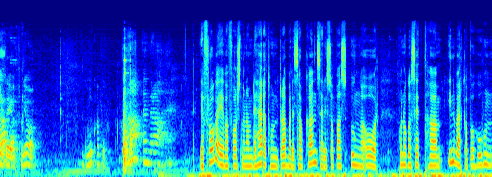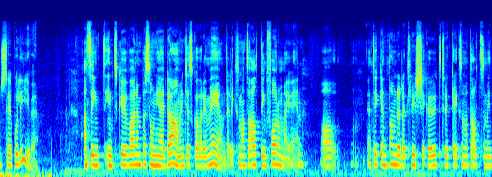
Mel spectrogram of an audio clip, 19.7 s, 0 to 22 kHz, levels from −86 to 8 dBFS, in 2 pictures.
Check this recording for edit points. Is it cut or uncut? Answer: uncut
